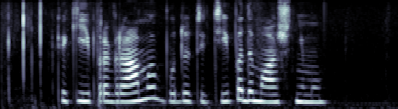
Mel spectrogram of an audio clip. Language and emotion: Russian, neutral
